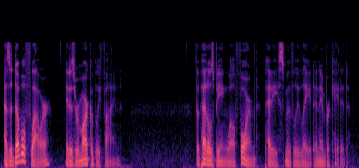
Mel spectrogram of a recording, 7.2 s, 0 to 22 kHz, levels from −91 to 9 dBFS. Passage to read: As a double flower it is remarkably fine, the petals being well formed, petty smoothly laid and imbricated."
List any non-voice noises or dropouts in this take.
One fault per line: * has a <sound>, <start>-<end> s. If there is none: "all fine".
all fine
